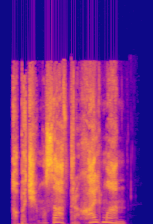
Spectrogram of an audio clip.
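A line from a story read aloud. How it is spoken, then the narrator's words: Whisper. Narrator (Russian): прошептала она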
